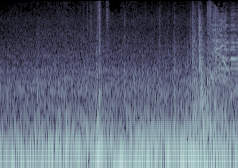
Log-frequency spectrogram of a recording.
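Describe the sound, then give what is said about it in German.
A car's nearly new wheel rim scrapes against a curb: a brief harsh grinding burst over a steady low car rumble, followed by a second rougher scrape a moment later. “Oh, ich glaube, das war die Felge. Oh nein, die Felgen waren noch so gut wie neu und jetzt sind sie einfach komplett glanzgedreht.”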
